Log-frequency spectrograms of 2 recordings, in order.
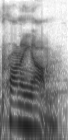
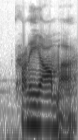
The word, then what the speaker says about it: pranayama: yoga take go take a yoga class on pranayam pranayama however you want to pronounce it p-r-a-n-a prana the life force the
